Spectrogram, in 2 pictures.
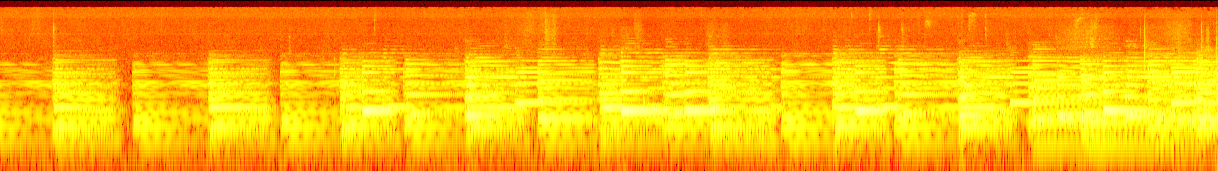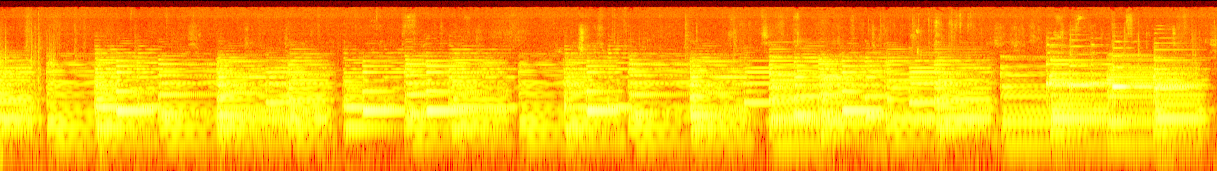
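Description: Solo grand piano played, opening a piece with chords and notes struck roughly once a second.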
